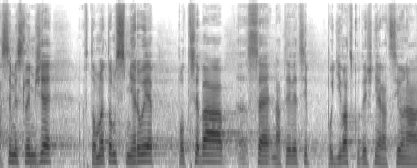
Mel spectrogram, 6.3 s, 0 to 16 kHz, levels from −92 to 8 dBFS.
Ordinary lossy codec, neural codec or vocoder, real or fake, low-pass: AAC, 96 kbps; none; real; 14.4 kHz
